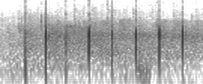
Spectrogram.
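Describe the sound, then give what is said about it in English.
A round of applause for a group of children at a church service, coming through as sparse, evenly spaced hand claps, about eight sharp slaps in a steady rhythm over a faint background hiss, with no voices. “I think we need to give them a round of applause.”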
